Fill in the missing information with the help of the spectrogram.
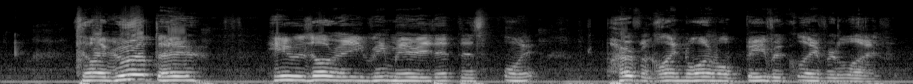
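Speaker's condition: Cerebral palsy; born not breathing

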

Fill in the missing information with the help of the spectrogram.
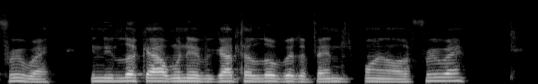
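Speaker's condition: ALS; diagnosis by exclusion took over a year and a half

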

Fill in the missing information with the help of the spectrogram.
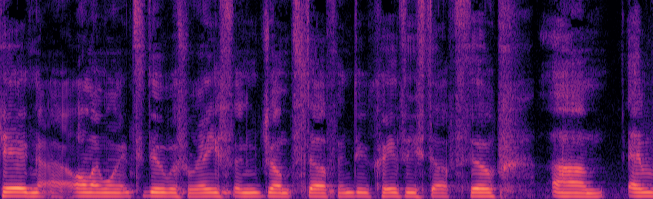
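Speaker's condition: Cerebral palsy; speech affected

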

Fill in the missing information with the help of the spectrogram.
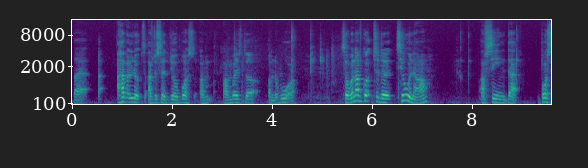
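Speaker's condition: No condition

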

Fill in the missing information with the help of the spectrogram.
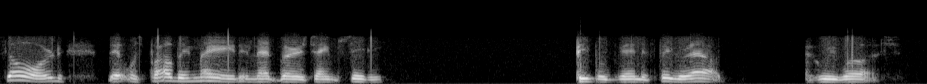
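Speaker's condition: Cerebral palsy; since birth

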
